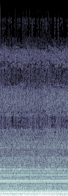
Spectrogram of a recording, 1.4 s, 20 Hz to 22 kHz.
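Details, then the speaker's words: Restored 1971 Johnson 6 hp two-stroke outboard on its first on-water test run after restoration, pushing the boat about 10 mph: smooth, steady constant-pitch drone with no surging, misfires or knocking. Running normally under way. "1971 6 horsepower just runs straight pushes my 40-foot feather crop about 10 miles an hour pretty awesome"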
